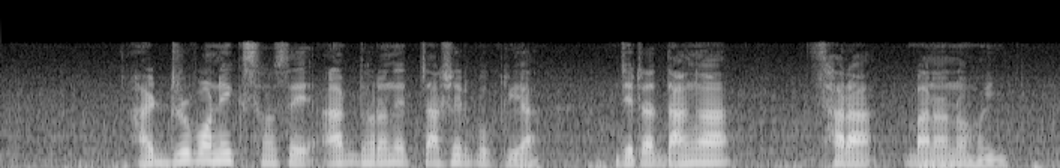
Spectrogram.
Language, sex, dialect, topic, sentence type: Bengali, male, Rajbangshi, agriculture, statement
